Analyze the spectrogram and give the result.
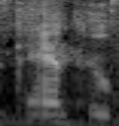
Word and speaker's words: Cantu: It is not an acronym, but there are five letters that I need you to write out to pronounce. C-A-N-T-U. T as in turtle. Cantu. C-A-N-T-U.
